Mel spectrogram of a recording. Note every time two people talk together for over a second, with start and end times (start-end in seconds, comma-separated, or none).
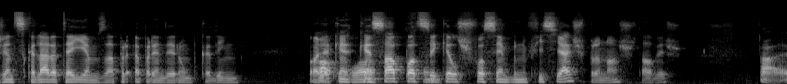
3.1-4.5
